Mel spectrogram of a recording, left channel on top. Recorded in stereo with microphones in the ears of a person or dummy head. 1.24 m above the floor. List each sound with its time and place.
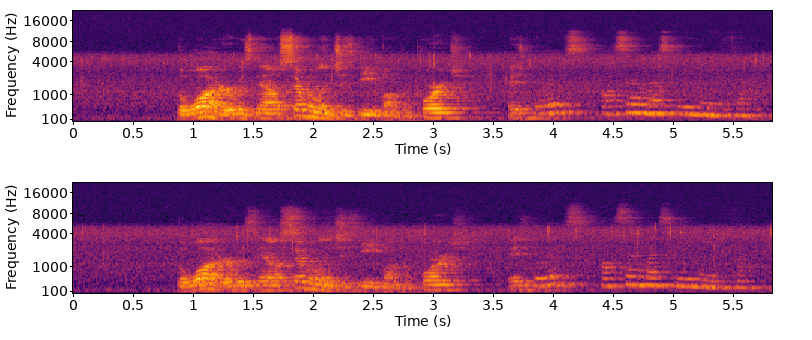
0.9 s a man speaking: 10° left (ahead or behind), 0.8 m; by 3.7 s 40° left (ahead or behind), 2.5 m
3.8 s a woman speaking: 15° right (ahead or behind), 1.9 m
